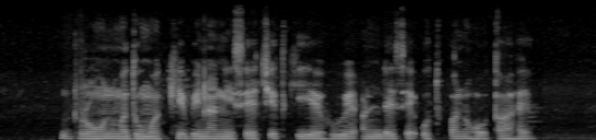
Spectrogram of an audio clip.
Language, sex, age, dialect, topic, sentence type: Hindi, male, 18-24, Hindustani Malvi Khadi Boli, agriculture, statement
